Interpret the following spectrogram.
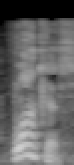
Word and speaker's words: Blancas: I hope I don't say your last name wrong uh Blancas yes Blancas yes that's easy enough now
